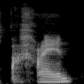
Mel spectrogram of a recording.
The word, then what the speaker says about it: Bahrain: Bahrain, as they pronounce it. – Uh, mm. I know that because there's a Grand Prix there, and, and they make a great emphasis on pronouncing it as Bahrain.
